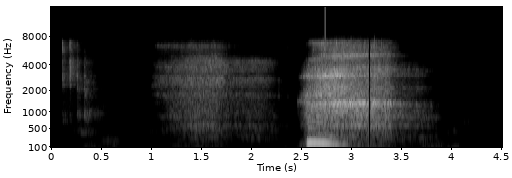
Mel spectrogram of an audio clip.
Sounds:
Sigh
